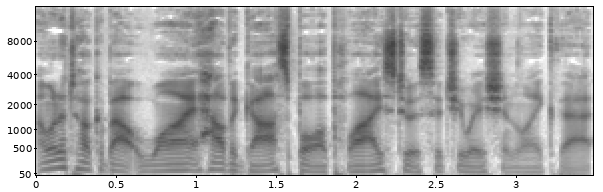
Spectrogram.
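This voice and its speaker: On a very clean recording with a silent background, a man with a very deep, low pitch talks at a fairly quick pace in an American accent, his intonation lively. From United States. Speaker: co-host and pastor. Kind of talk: casual podcast discussion.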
